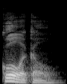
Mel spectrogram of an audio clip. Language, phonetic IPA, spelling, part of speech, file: Russian, [ˈkoɫəkəɫ], колокол, noun, Ru-колокол.ogg
- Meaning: 1. bell 2. bell-shaped curve (line in a graph that smoothly rises then falls)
